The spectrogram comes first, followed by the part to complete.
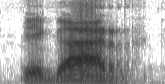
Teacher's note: E o R é lingual, não é R. Não é para limpar a garganta, é lingual, R. O som do R é isso.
